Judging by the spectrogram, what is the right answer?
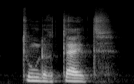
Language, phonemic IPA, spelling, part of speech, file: Dutch, /ˌtun.dərˈtɛi̯t/, toentertijd, adverb, Nl-toentertijd.ogg
- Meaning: at the time, then, during that time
